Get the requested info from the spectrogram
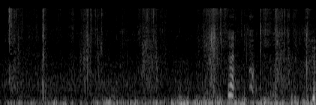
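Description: Irregular crackling and snapping of dry leaf litter, twigs and fern stems as a person steps about and picks ferns by hand, over a steady low rumble. A brief voice is heard about three seconds in.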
